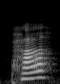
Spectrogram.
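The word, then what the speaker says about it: pas: tried this one john pah p-a-s encore as in um standing up for an encore and then nom which is the french for name um have you tried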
